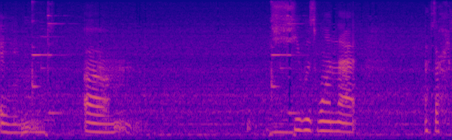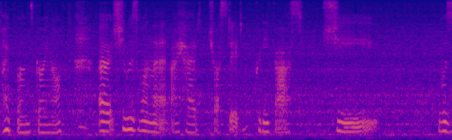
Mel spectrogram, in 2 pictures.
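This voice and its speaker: A soft-spoken woman at a very slow pace, with long, frequent pauses and noticeable background noise. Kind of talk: casual vlog talk to camera.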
